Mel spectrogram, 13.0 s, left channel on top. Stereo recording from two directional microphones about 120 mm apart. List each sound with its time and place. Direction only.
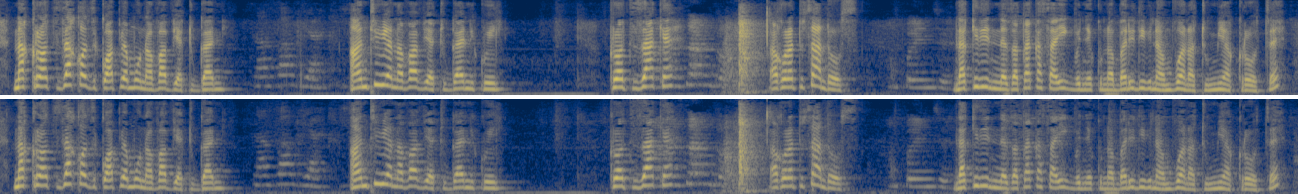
0.1 s speech: centre (ahead or behind)
0.6 s speech: 10° right (ahead or behind)
3.6 s speech: 15° left (ahead or behind)
6.0 s speech: 20° left (ahead or behind)
9.8 s speech: 15° left (ahead or behind)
